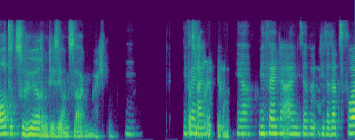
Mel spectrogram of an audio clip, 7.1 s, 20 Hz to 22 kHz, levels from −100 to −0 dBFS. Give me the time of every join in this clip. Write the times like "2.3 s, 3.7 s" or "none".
2.4 s, 3.9 s, 4.7 s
